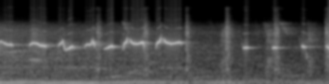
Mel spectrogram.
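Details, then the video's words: Loud greater green leafbird song in its original form without fill-ins: a wavering, trilled whistle sustained over two seconds, then sharp clipped notes and brief steady whistles, clean background with faint low hum. "Suara Cucak ijo Original tanpa isian"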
